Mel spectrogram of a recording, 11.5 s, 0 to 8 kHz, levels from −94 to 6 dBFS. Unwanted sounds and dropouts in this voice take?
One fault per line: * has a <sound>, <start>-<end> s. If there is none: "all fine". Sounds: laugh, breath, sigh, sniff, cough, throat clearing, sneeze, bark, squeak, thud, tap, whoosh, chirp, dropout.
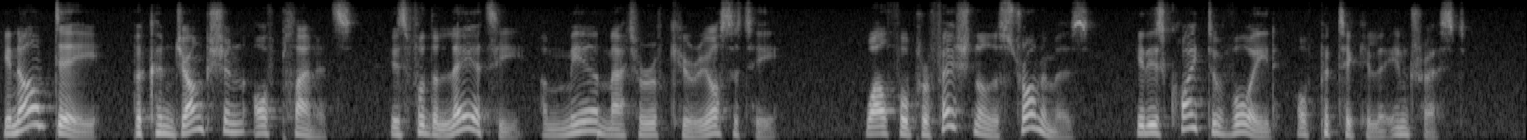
all fine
